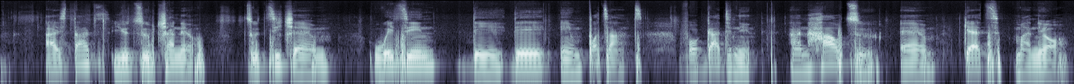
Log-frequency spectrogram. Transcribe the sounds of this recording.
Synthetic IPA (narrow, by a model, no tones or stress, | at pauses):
ʔa̰ɪstatjutʰjubt͡ʃanɛ̰l | tʰutʰit͡ʃɛm | wetĩn | dedeĩmpʰɔtʰã̰ntfɔɡadnḭ̃n | ãnhaʊtʰṵ | ɛm | ɡ̥ɛtmanɔ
